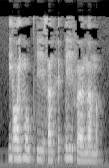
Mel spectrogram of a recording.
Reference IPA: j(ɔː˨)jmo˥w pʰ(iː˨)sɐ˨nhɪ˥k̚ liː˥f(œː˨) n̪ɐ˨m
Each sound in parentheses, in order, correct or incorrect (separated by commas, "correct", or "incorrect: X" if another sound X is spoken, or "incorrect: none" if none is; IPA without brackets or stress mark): incorrect: ɔː˥, correct, correct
